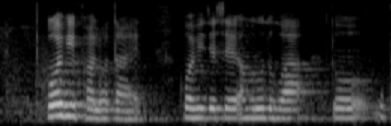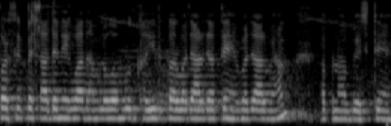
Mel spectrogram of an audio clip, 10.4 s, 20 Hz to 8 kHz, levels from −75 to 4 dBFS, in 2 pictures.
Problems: none marked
